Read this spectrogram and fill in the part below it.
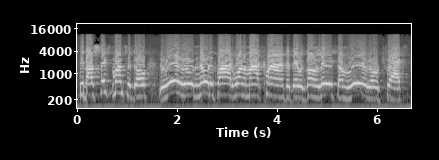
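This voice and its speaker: A man's voice: extremely high pitch, fairly even intonation, moderate pace, fairly bright tone. A man acting a shifty, foolish but confident lawyer in an old radio comedy, with a breezy, folksy way of talking. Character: shifty, foolish, confident male lawyer full of bad advice. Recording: noisy old radio broadcast recording.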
